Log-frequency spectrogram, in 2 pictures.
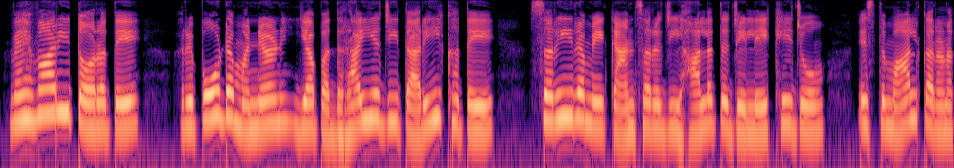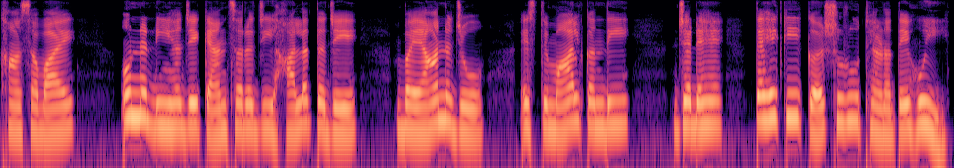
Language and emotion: Sindhi, neutral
